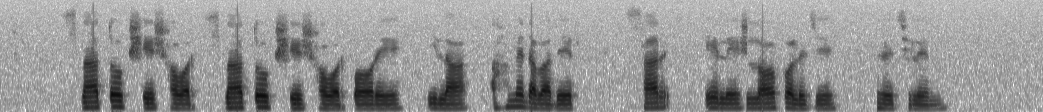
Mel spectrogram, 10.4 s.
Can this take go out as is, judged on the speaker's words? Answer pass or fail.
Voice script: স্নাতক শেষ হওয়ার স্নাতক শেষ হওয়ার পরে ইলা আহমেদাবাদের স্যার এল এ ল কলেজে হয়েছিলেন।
pass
